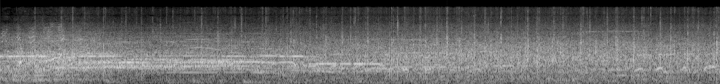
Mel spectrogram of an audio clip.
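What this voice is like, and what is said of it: Usual voice. Nothing is said of it.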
